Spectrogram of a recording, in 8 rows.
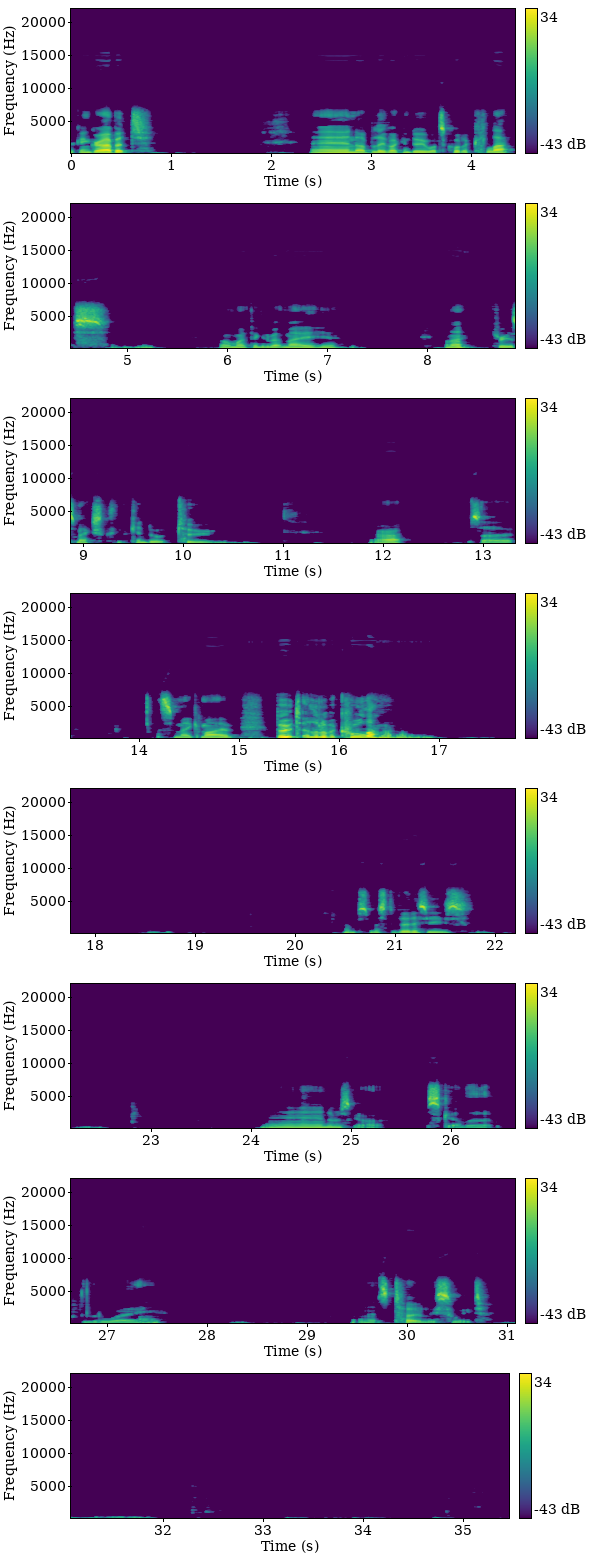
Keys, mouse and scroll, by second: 8.7 click, 9.4 alt+middle click, 13.4 middle click, 13.8 alt+middle click, 14.6 alt+middle click, 15.8 click, 19.7 alt+middle click, 20.3 ctrl+z, 20.8 click, 22.8 alt+middle click, 24.2 alt+middle click, 24.5 r, 25.7 click, 26.7 alt+middle click, 30.7 click, 32.0 ctrl+click, 33.3 click, 34.9 alt+middle click.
